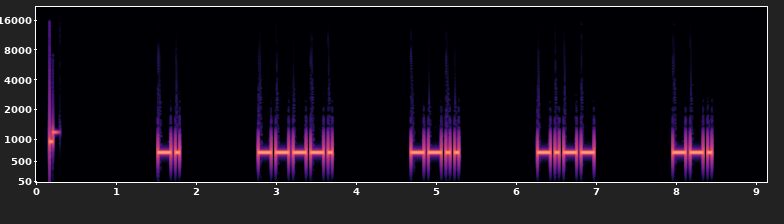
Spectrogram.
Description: Morse code, heard as a keyed tone, about 21 wpm, spaced as for 8 wpm, 700 Hz. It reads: N9ZYG
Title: USA Call Signs - 6x Character Spacing - 22wpm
